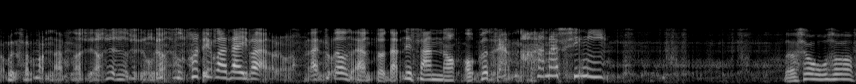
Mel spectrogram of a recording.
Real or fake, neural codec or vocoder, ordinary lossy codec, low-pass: fake; autoencoder, 44.1 kHz, a latent of 192 numbers a frame, MeloTTS; none; 5.4 kHz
